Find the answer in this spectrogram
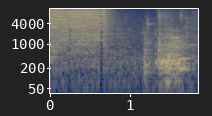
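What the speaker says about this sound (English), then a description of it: "I'm just going to spray some of the Pam into the muffin tray" A bright aerosol spray of Pam cooking spray hisses steadily into a muffin tray for a moment, then stops, followed by soft handling sounds and a brief murmur.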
